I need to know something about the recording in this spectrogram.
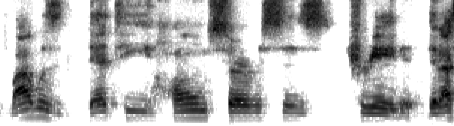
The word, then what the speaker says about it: Detty: Now, why was, and I hope that I'm saying this correctly, why was Detty Home Services created? Did I say it right? Yeah, Detty Home Care Services.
